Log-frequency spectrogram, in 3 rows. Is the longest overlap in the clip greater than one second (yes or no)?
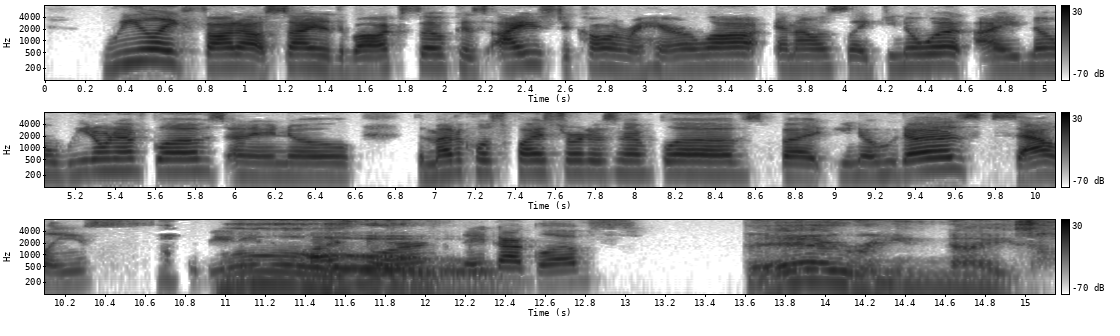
yes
